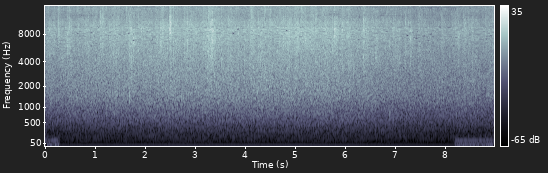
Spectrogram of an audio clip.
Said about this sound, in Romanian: A început să plouă. Era mare nevoie.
